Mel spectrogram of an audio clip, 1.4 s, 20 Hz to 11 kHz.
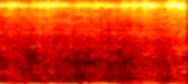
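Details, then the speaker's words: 2500HD that hasn't run for a year: lumpy, uneven idle with a stumbling, irregular pulse from a massive misfire. An exhaust manifold donut gasket leak is also present. "and it's got a massive misfire so let uh let me show you [Music] hear that she sounds like [ __ ] boys"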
